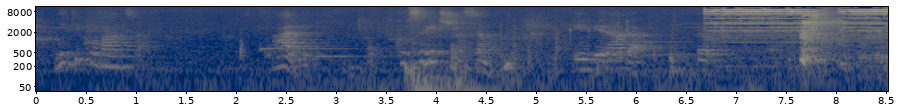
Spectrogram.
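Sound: doorbell ringing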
